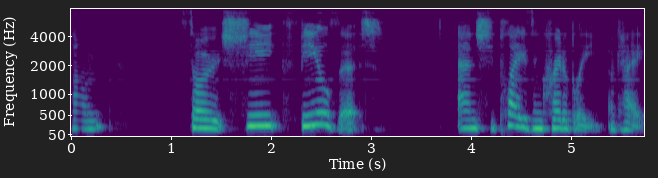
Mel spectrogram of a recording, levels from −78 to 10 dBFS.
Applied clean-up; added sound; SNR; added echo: neural mask model DeepFilterNet 3.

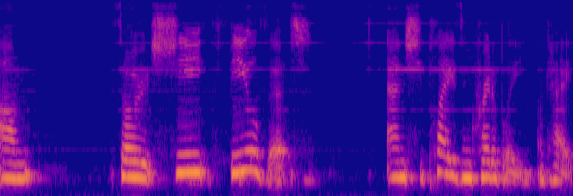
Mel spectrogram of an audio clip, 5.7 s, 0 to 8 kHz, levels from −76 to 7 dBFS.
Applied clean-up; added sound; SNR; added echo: neural separator model SepFormer DNS4.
